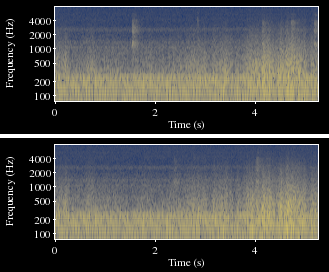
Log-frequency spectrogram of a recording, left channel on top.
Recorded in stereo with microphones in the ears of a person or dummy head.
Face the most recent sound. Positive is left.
turn(degrees=-5)  # may be behind; listen again after turning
